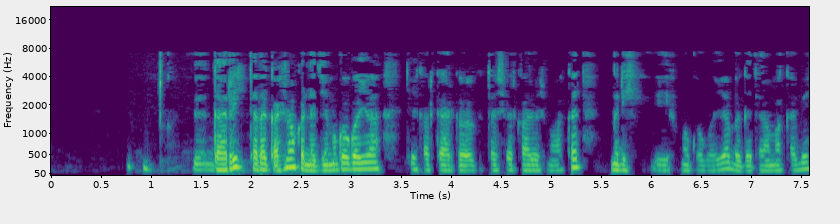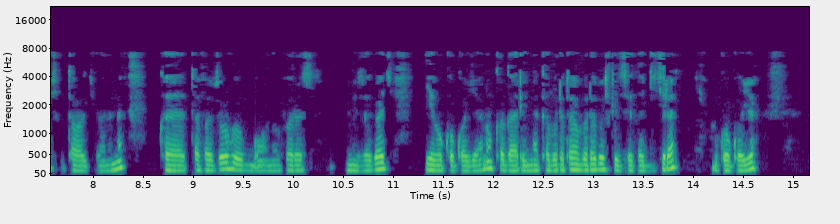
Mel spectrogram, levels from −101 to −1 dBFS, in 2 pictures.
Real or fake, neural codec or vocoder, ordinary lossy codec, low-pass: real; none; MP3, 32 kbps; 7.2 kHz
